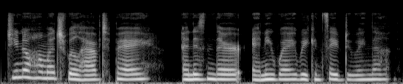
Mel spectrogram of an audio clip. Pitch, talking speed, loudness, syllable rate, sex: 240 Hz, 285 wpm, -15 LUFS, 6.1 syllables/s, female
